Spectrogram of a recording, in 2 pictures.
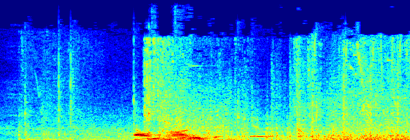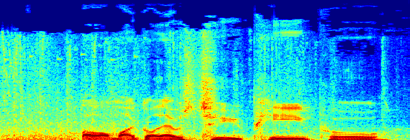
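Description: Gunshots fire in quick bursts.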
